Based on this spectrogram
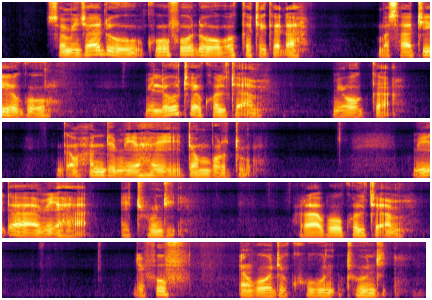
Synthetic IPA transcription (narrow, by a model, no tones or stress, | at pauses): sɔmid͡ʒadɔkʰɔfɔɗɔwakːatɛɡaɗa | ma̰saːtiɾɛɡɔ | milɔwtʰajkʰɔltɛ̰ʔa̰mː | iwɔɡːa̰ | ŋɡamhandɛmijaɦajdambɔɾdṵ | mijiɗamijaɦa̰ | ʔɛtʰuːndi | ɾabɔkʰɔltɛ̰ʔa̰m | ɗɛfuf | ɗɛŋɡoːditʰuːndi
